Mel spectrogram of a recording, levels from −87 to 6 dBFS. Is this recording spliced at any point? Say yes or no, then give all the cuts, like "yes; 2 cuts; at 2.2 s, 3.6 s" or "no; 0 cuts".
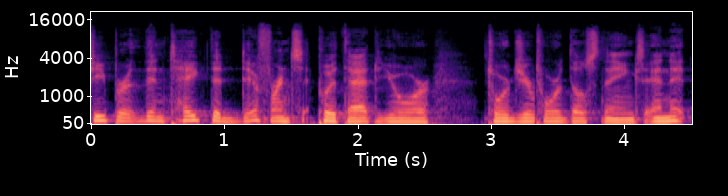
yes; 4 cuts; at 1.6 s, 2.1 s, 3.0 s, 3.3 s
